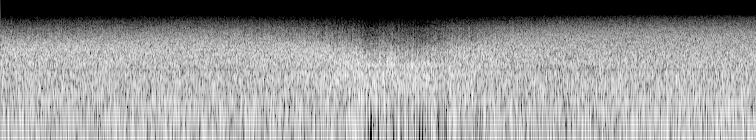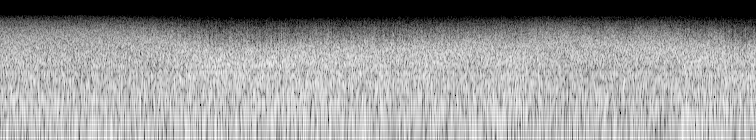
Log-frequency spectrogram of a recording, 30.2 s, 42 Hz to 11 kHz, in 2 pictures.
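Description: Freewing F-86 Sabre RC jet heard from its own onboard camera in flight: a loud, steady rush of airflow and electric ducted fan, with a faint steady tone under it. The upper part of the sound thins briefly about seven seconds in and again around twenty seconds.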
